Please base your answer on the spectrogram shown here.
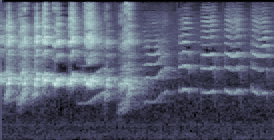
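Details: A young butcherbird being fed by a parent: harsh rapid buzzy begging chatter, then a run of repeated rising whistled notes.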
